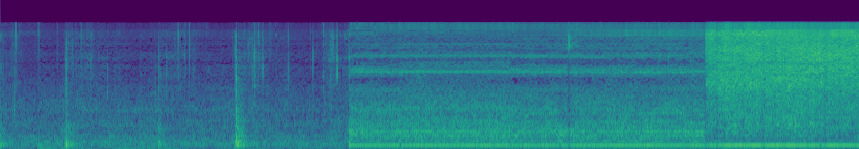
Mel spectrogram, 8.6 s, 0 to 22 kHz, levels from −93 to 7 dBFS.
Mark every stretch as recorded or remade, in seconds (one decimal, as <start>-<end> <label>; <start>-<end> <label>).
0.0-4.0 remade; 4.0-5.1 recorded; 5.1-8.6 remade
